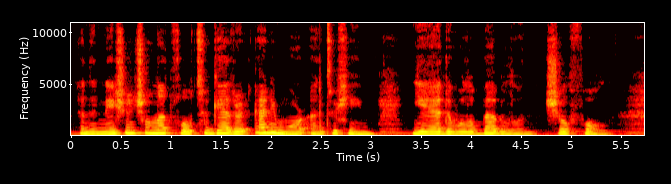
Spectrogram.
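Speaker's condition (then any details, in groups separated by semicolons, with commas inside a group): No condition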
